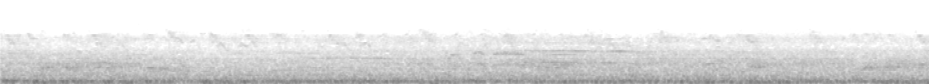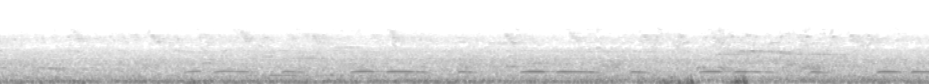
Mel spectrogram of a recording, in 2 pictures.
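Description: A hummingbird's wings hum steadily as it hovers close by.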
